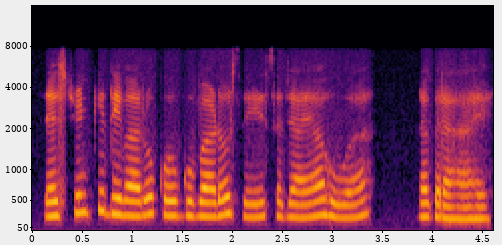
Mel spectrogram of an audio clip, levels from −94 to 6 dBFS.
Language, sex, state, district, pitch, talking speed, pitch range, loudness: Hindi, female, Uttar Pradesh, Lalitpur, 235 Hz, 145 wpm, 220-250 Hz, -15 LUFS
